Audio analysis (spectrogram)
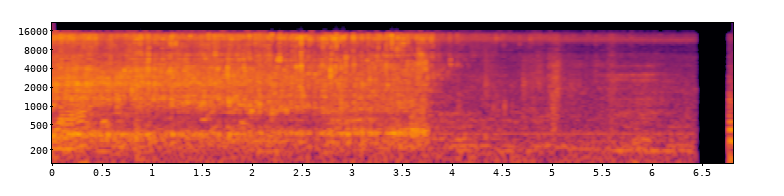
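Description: Coconut water pours in a steady, hissing stream for several seconds, then stops, leaving faint trickles and quieter background sounds.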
